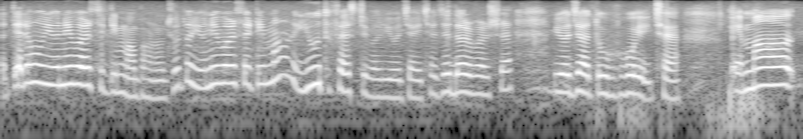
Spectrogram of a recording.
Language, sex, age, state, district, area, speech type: Gujarati, female, 18-30, Gujarat, Rajkot, urban, spontaneous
